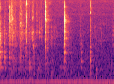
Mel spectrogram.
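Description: Faint, scattered light clicks and taps from a carbon surf-casting rod being handled, its sections and line guides knocking lightly, over a faint low hum.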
